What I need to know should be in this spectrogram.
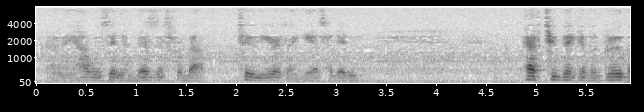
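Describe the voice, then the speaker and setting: Audible room echo surrounds a man speaking at a fairly low pitch and a fairly quick pace, his intonation fairly even. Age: 60s. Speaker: network marketer and retired truck driver. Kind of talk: casual vlog monologue. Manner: rambling, conversational.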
